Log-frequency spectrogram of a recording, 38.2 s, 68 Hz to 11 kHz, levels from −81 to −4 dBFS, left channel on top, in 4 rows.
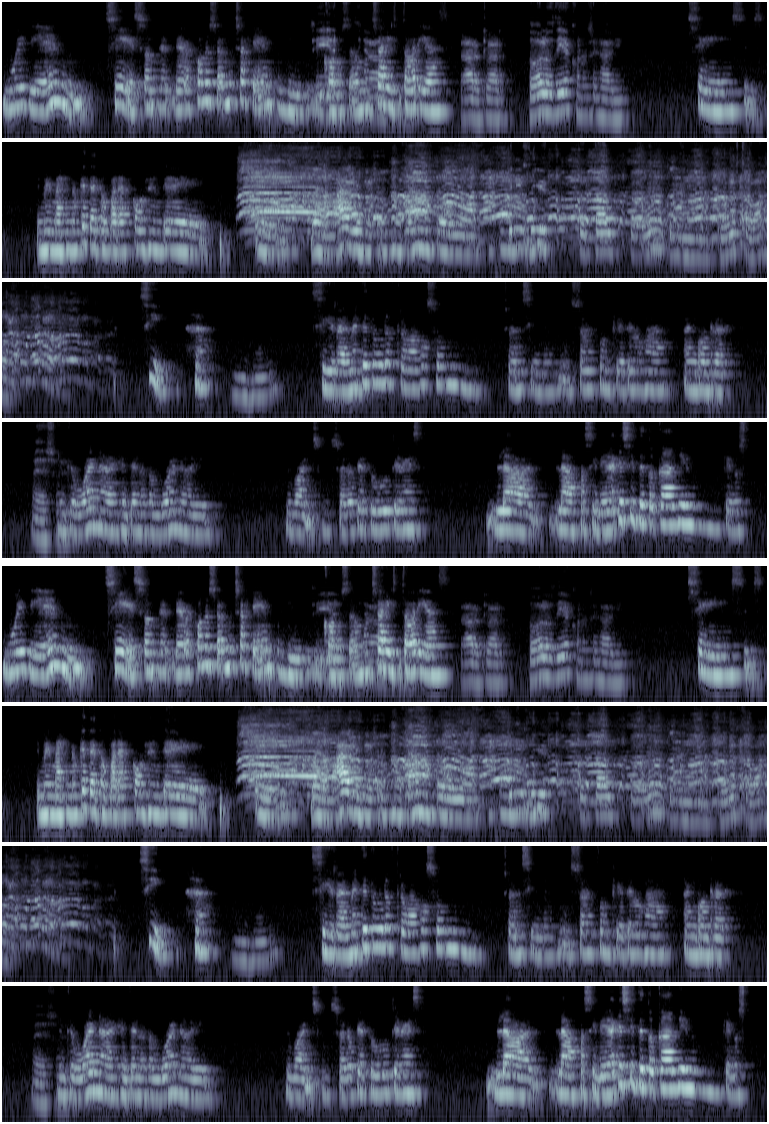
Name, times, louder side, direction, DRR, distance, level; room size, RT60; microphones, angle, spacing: voice 1, 0.0-5.6 8.6-9.5 10.0-12.2 12.7-16.4 20.9-21.8 23.0-25.1 25.4-28.2 29.4-31.3 32.2-34.0 34.7-38.0, right 2 dB, 80° right, 1.7 m, -33 dB
voice 2, 3.9-5.2 5.7-6.3 6.6-7.8 15.9-16.4 16.8-19.2 22.0-22.6 29.1-29.6, left 3 dB, 60° left, 0.9 m, -40 dB
sound 1, 12.5-20.3, left 1 dB, 10° right, 1.2 m, -33 dB
8.9 x 5.5 x 5.1 m
head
